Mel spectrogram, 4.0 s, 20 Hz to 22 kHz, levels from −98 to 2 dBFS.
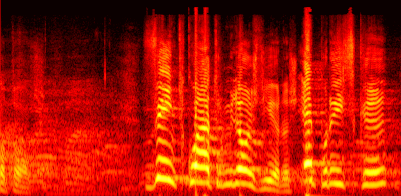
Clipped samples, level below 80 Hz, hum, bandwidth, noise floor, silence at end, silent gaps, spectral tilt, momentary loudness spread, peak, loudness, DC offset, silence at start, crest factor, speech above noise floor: under 0.1%; -58 dBFS; none; 19 kHz; -50 dBFS; 0.15 s; none; -2 dB/octave; 12 LU; -6 dBFS; -21 LUFS; under 0.1%; 0 s; 16 dB; 28 dB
